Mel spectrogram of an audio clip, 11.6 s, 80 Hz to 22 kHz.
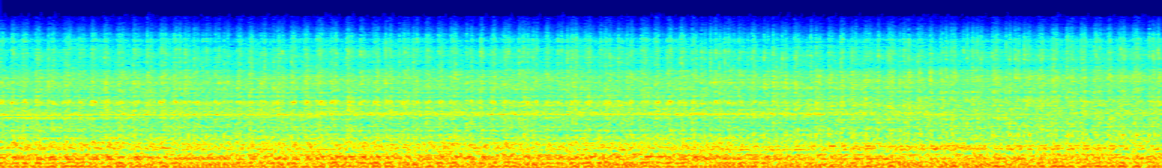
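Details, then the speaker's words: K24 AWD Integra on its first start on a FuelTech FT600 ECU, still needing fuel tuning: loud, steady, even running with no knocks or stumbles; normal idle. "it officially runs on fuel tech after what seemed to be like two days of just settings and doing weird things to get it to run but uh yeah that was awesome sounds good we need some fuel tuning"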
